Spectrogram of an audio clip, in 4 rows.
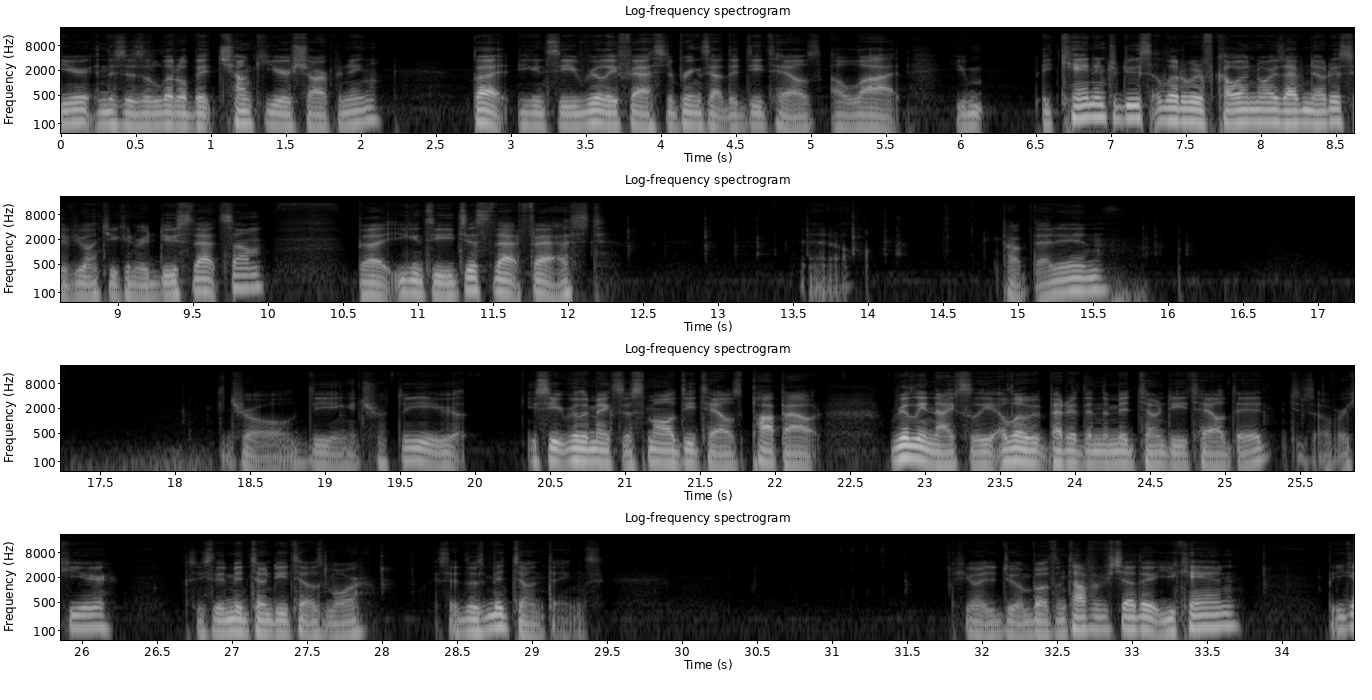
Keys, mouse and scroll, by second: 1.8-3.0 scroll down 1, 9.4-11.0 scroll down 1, 12.1 ctrl+Num_Lock, 12.1 ctrl+scroll down 1, 12.3 ctrl+d, 12.8 ctrl+d, 13.2-14.3 typing, 14.7 shift+middle click, 18.3 ctrl+d, 23.9 d, 24.8 click, 25.4 d, 27.6 d, 27.9 d, 31.0 click, 31.7 d, 33.8 d.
